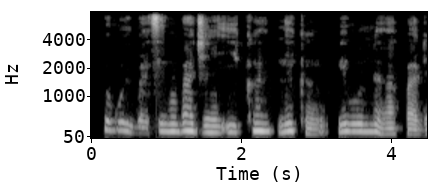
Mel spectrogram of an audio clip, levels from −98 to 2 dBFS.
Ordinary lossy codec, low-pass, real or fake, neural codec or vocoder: none; 7.2 kHz; real; none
